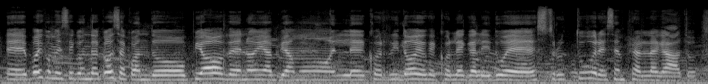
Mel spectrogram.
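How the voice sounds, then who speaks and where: A woman at a moderate pace with hardly any pauses and fairly even intonation, in a dry sound with no echo, with clear music in the background. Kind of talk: interview answer. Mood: earnest, assertive. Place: street.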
